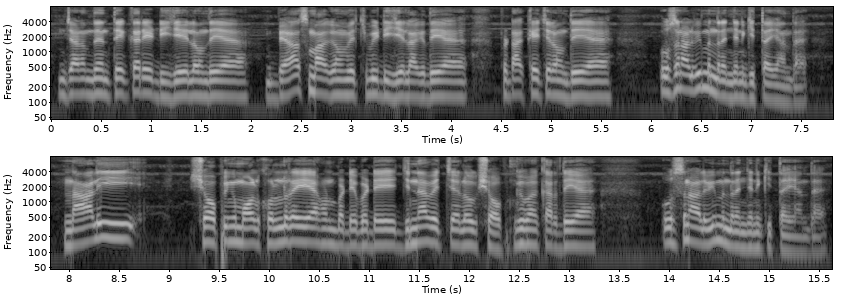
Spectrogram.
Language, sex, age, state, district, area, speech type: Punjabi, male, 18-30, Punjab, Bathinda, rural, spontaneous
